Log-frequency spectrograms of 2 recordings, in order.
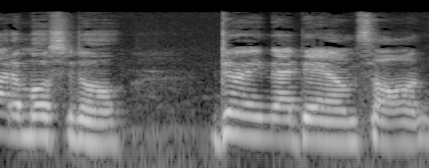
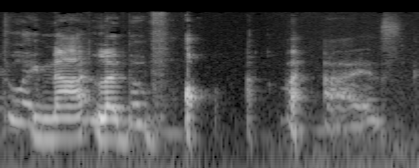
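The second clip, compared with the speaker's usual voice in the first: soft laugh while holding back tears; laughing through tears; 4 semitones higher, 5 dB quieter than usual. Real, not acted. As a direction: giggle as if tearing up.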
